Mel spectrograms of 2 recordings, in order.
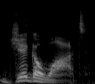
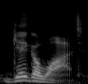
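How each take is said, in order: First: "Gigawatt" with a soft G, like "jigawatt"; soft-G pronunciation. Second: "Gigawatt" with a hard G, as in "give"; hard-G pronunciation. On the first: Shown as a demonstration. Streamer corrects himself to the movie's way, "Gigawatt" said with a J sound. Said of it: "correctly pronounced". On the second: Real, not acted. Streamer asks himself about a card pull, "Gigawatt" with hard G. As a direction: say "Gigawatt" starting with a hard G sound. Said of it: "Or more p-, correctly pronounced".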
